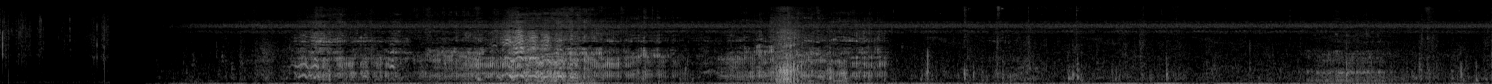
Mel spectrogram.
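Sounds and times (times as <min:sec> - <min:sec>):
large animal harsh cries: 0:02.9 - 0:08.9.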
